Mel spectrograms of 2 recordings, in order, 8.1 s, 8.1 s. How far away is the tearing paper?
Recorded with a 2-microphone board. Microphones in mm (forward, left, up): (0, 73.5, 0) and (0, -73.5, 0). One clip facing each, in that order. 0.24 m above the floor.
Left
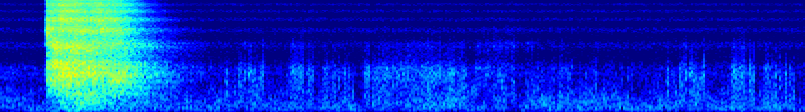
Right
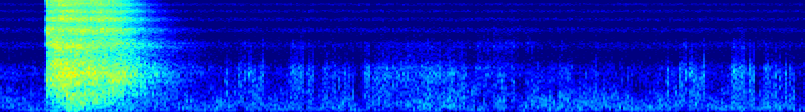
About 1.4 m.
